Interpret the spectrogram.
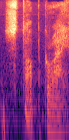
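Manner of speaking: "Stop cry" said low and soft; a low, quiet order on "Stop cry"; exclamation-mark command. Shown as a demonstration. Preacher showing how Jesus said it, quiet command. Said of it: "Jadi artinya begini, tanda seru gitu".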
